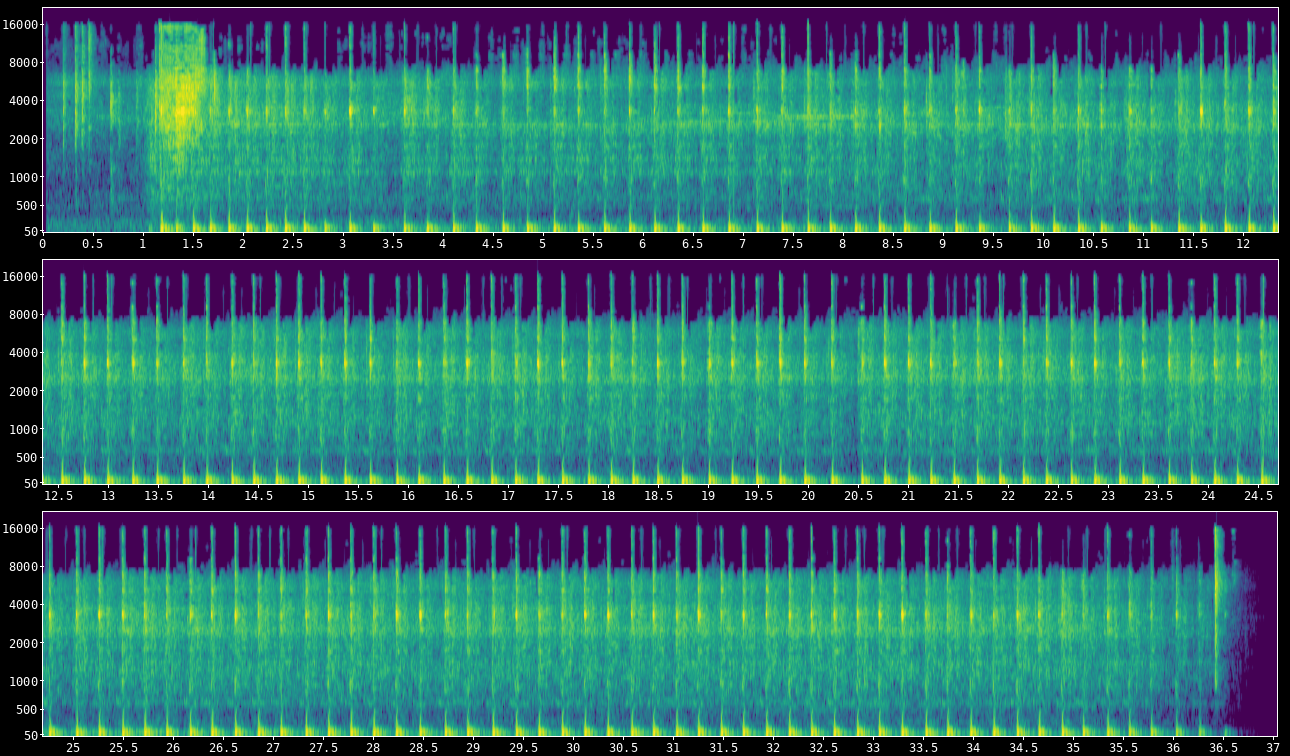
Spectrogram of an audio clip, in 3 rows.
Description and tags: The sound of my 1970 Royal Enfield Bullet.
Motorcycle, Idling, Bike, Start, Bullet, Enfield, Royal, English, India, Vintage, Old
